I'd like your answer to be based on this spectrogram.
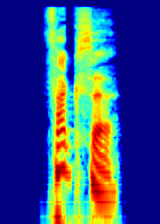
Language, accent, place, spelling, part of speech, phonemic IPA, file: German, Germany, Berlin, Faxe, noun, /ˈfaksə/, De-Faxe.ogg
- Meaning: 1. shenanigan, nonsense 2. nominative/accusative/genitive plural of Fax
